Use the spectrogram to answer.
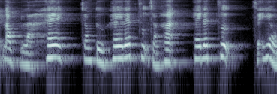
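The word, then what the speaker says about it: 並列: Trường hợp đọc theo âm ôn thì các bạn sẽ nhớ cho mình cách đọc là He trong từ Heretsu chẳng hạn.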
